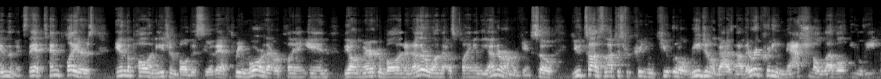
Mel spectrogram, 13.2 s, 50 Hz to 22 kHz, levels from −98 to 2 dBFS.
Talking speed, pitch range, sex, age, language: 235 wpm, 140-175 Hz, male, 30-49, English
